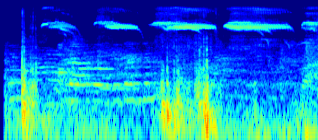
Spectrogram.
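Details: At a nest where an Oriental magpie-robin feeds its chicks: very high, thin squeaky notes, each drawn out and repeated in quick succession, over low thumps and background rumble.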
